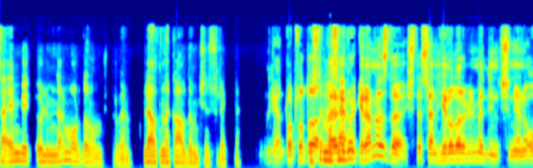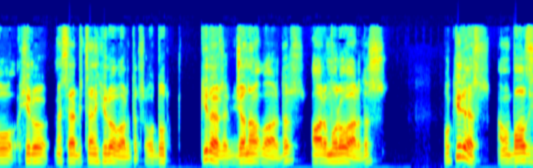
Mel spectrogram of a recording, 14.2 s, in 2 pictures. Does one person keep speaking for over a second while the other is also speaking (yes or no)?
no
